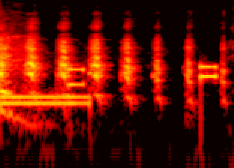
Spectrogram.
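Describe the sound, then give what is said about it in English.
A phone number being dialed quickly, its short keypad beeps coming in a fast, uneven run over a steady low tone, mixed with rhythmic bursts of noise. “Okay, well, let's pick up the tempo and just dial the phone number right now.”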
